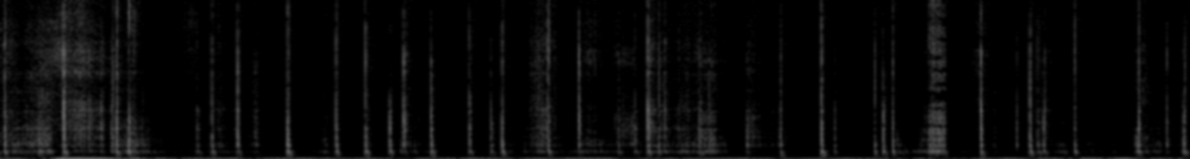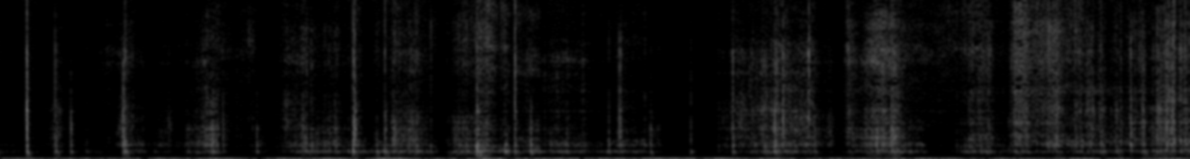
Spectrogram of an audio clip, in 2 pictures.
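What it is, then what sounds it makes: Cardboard gift box. Long manicured nails of both hands scratch and tap the top of one long, narrow black cardboard gift box with a textured paper surface. The box is lidded, probably hollow with unknown contents, and lies on a fluffy blanket. Dense, rapid scratching and crisp tapping run at a steady level throughout, over a faint low hum.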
